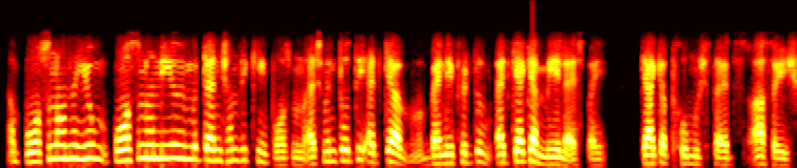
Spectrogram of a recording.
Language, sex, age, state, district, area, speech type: Kashmiri, male, 30-45, Jammu and Kashmir, Baramulla, rural, conversation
